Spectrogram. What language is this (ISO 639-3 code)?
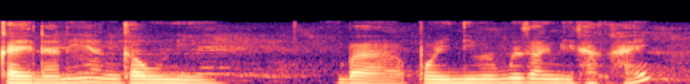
brx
